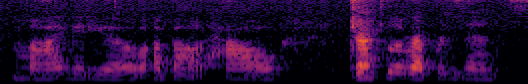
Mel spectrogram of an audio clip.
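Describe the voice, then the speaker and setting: In poor audio, this video host speaks in a lowish, level voice at a moderate pace, with vocal fry and a breathy edge. She mixes casual commentary packed with fillers and theatrical, dramatic readings from a novel.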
